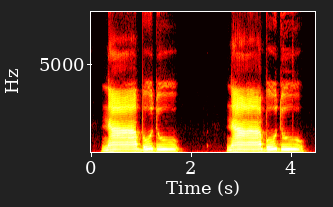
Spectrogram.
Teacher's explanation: leaving too big an opening between the wall of your throat and the epiglottis, producing what we call in tajweed a floating ayn · So this ayn is closer to an alif rather than an actual ayn, and this should also be avoided.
